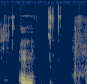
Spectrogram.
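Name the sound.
sipping coffee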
